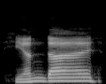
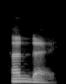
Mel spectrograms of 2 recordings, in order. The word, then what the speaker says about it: Hyundai: Second place for me goes to the WRC teams of Ford and, depending on where you're from and how you pronounce it, Hyundai, and Hyundai, as we say over here.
